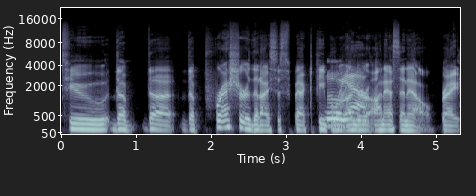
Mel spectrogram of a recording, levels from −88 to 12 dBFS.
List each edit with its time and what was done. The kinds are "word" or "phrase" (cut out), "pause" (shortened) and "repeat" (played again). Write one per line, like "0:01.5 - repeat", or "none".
none

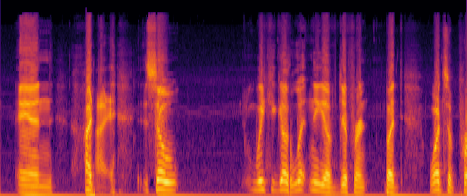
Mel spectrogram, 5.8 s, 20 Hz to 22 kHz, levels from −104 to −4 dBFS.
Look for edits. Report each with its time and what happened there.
0:01.2 - word
0:03.6 - word
0:04.8 - word

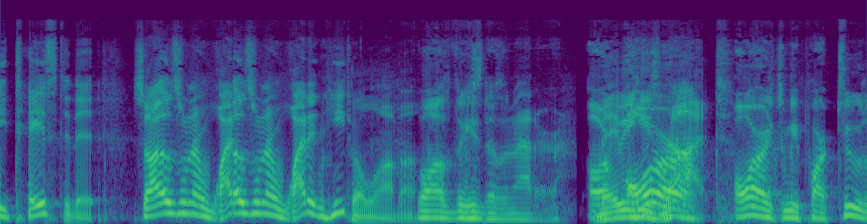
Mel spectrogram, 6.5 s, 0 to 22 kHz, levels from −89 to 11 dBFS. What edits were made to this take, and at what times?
0:01.7 - repeat
0:02.6 - phrase
0:03.6 - phrase
0:04.3 - pause

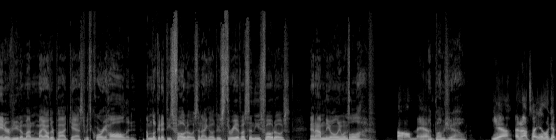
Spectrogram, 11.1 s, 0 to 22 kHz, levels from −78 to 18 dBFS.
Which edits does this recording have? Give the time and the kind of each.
0:02.8 - pause
0:07.0 - word

